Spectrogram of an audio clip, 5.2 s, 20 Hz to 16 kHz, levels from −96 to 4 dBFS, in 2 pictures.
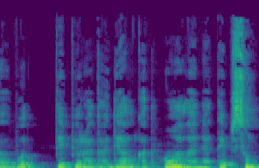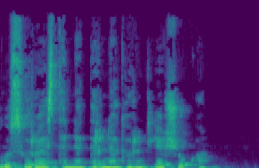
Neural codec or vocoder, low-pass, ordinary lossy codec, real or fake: none; 14.4 kHz; MP3, 64 kbps; real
